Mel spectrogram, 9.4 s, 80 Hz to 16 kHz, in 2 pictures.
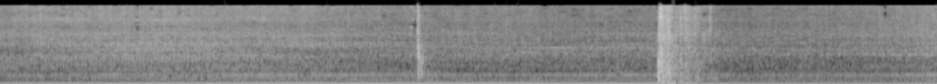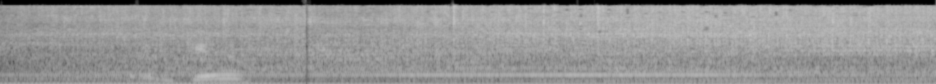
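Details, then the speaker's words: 1988 Honda Accord at idle after rebuilt 1992 GSR cable transmission installed, first start in a while: low steady idle hum with even beat and stray handling clicks; sounds a lot better. "to burp the coolant lines or not cool in line but that's about it shiny sounds a lot better"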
